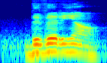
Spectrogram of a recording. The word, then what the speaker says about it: deveria: আপনারা ঠিক আছে তাহলে দিবেরিয়া দিবেরিয়া দিবেরিয়া ঠিক আছে আই এম ঠিক আছে এটা ইয়াম হবে না দিবেরিয়া রা এর মত একটা উচ্চারণ হবে আর দিবেস এর ক্ষেত্রে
